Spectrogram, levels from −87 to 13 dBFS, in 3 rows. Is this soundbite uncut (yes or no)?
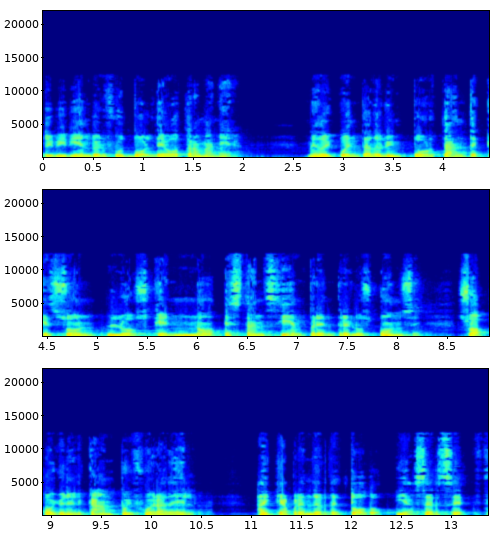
yes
